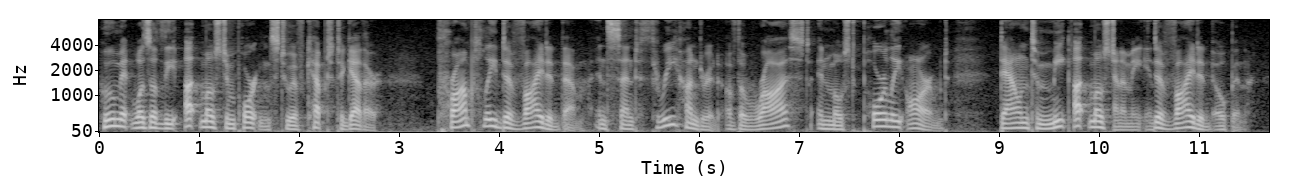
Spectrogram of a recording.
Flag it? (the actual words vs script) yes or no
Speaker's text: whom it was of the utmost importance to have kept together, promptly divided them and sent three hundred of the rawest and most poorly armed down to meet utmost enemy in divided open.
no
